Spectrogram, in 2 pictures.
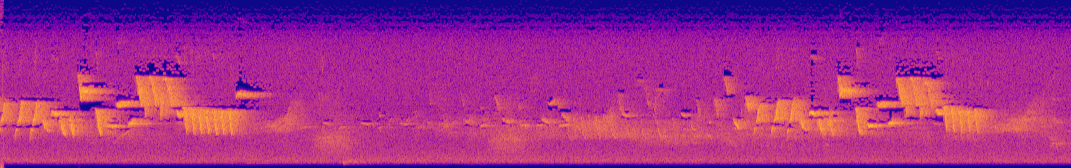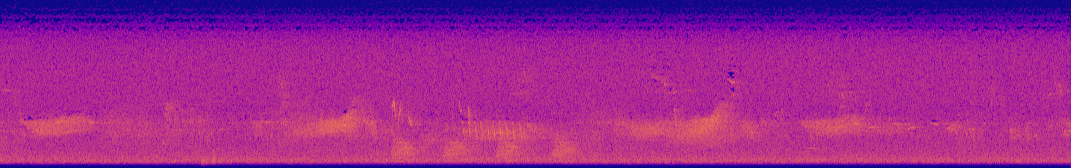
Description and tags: Walk through the woods in the spring in Denmark
forest, birds, through, woods, walk, wind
